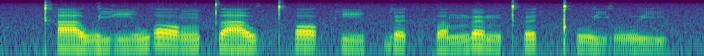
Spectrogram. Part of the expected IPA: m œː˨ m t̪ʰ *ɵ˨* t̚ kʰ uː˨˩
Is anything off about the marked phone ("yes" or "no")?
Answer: yes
